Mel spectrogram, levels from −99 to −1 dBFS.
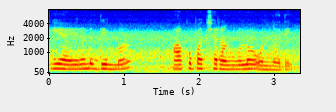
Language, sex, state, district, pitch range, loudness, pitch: Telugu, female, Telangana, Mahabubabad, 205-225 Hz, -15 LUFS, 215 Hz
